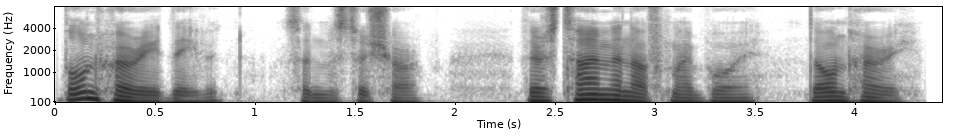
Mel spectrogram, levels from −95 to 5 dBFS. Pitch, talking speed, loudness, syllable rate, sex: 120 Hz, 175 wpm, -19 LUFS, 5.5 syllables/s, male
